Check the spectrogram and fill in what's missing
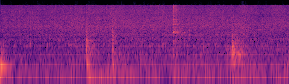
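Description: Partly boiled taro pieces fry in hot oil with a continuous close, hissing sizzle, broken by a few soft knocks and clatters from stirring, with no voices present.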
